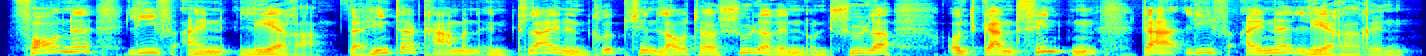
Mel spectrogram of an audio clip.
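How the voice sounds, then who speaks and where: A man's voice: mid-range voice, huge pitch swings, a little slow. A man narrating a children's story, speaking directly to young listeners in a friendly way.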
